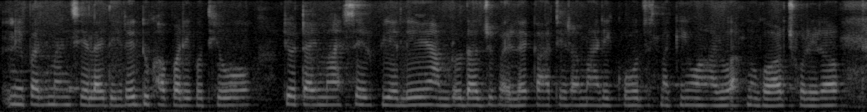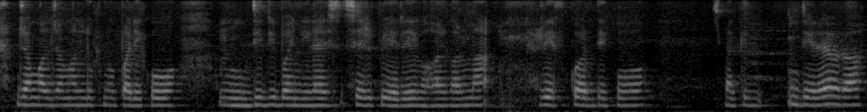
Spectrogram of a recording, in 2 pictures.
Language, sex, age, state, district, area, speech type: Nepali, female, 18-30, West Bengal, Darjeeling, rural, spontaneous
